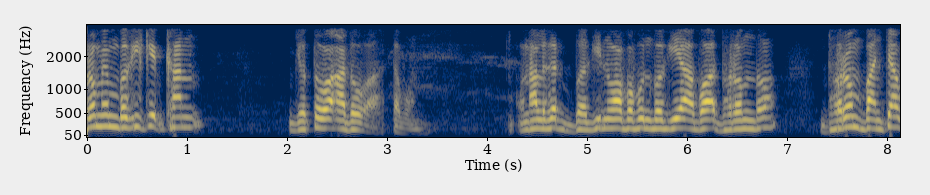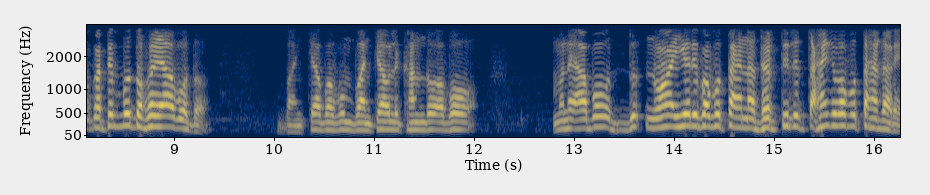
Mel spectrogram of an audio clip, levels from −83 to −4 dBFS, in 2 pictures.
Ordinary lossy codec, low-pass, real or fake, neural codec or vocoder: none; 3.6 kHz; fake; vocoder, 44.1 kHz, 128 mel bands, Pupu-Vocoder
